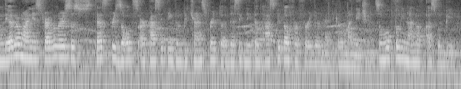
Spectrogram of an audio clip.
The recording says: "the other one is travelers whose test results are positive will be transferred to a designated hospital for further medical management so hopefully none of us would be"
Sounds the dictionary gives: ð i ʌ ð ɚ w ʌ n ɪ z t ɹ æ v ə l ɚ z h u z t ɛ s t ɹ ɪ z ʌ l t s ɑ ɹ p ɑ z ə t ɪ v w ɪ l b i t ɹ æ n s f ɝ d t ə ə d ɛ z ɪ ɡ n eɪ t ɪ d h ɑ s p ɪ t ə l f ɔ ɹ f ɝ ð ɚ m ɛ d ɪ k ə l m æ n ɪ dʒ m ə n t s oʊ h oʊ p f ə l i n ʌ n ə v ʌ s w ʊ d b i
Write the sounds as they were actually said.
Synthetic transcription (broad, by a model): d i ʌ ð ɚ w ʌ n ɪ s t ɹ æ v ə l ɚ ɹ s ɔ t ɛ s t ɹ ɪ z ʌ l t s ɑ ɹ p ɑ s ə t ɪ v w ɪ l b i t ɹ æ n s f ɝ d t ə ə d ɛ s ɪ ɡ n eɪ t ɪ d h ɑ s p ɪ t ə l f ɔ ɹ f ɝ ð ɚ m ɛ d ɪ k ə l m æ n ɪ dʒ m ə n t s oʊ h oʊ p f ə l i n ʌ n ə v ʌ s w ʊ d b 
